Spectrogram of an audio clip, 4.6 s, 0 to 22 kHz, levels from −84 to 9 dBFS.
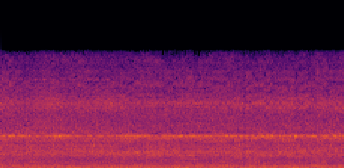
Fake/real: fake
